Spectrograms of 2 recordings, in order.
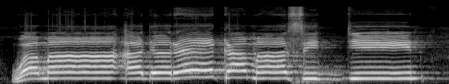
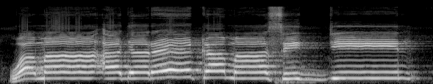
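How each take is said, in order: Both takes have the same delivery.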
